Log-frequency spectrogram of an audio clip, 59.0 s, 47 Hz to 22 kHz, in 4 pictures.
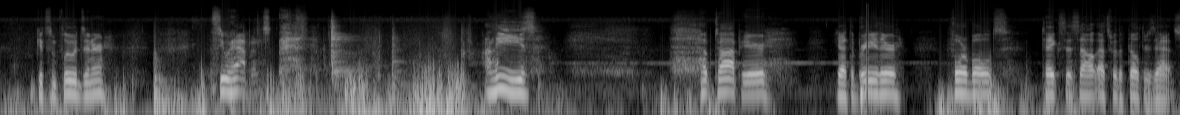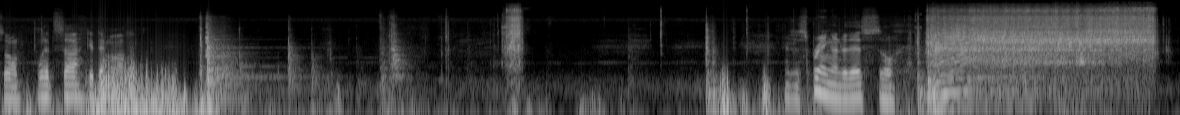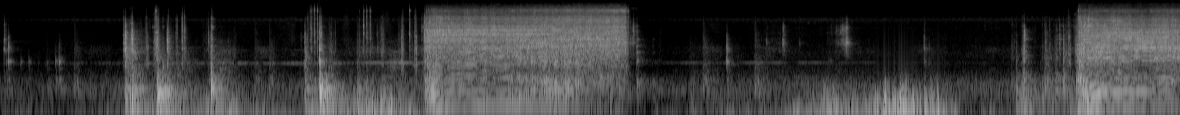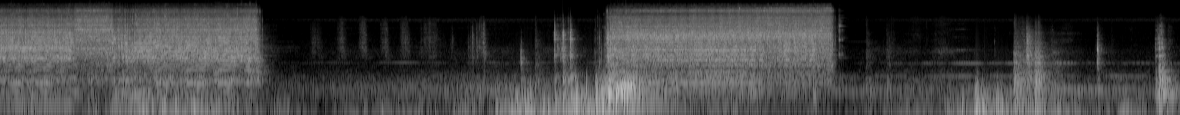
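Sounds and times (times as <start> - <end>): power drill whining: 21.0 - 21.3, 26.2 - 29.3, 34.6 - 37.5, 42.9 - 47.6, 51.8 - 54.8.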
